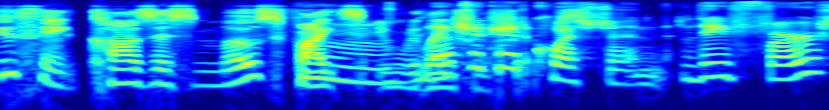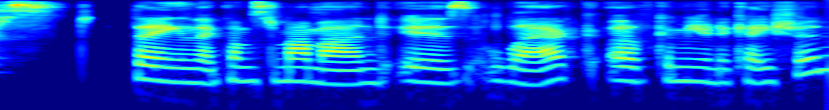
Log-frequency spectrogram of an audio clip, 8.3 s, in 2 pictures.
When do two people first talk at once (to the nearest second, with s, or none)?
2 s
